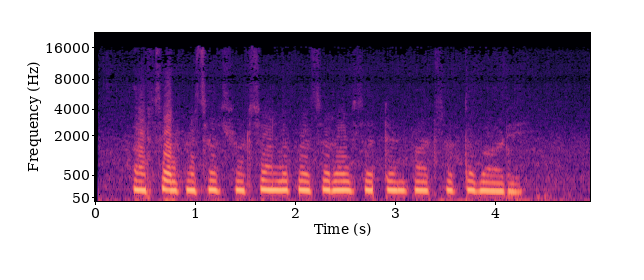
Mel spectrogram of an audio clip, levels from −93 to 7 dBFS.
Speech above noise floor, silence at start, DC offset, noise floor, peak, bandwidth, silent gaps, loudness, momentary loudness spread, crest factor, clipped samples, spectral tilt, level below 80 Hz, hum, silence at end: 26 dB; 0.35 s; under 0.1%; -41 dBFS; -6 dBFS; 6.8 kHz; none; -16 LUFS; 5 LU; 10 dB; under 0.1%; -9.5 dB/octave; -44 dBFS; none; 0.5 s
